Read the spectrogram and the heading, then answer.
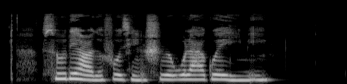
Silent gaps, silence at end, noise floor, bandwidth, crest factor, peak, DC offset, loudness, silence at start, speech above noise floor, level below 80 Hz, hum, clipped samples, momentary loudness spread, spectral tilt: none; 0.75 s; -71 dBFS; 11.5 kHz; 18 dB; -4 dBFS; under 0.1%; -21 LUFS; 0.3 s; 51 dB; -72 dBFS; none; under 0.1%; 9 LU; -4.5 dB/octave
